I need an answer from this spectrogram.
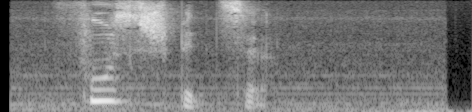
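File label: "fussspitze", German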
